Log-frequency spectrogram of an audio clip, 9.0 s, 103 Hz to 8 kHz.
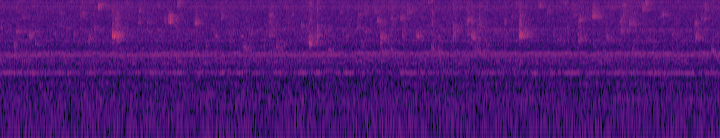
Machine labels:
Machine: pump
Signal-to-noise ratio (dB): 6 dB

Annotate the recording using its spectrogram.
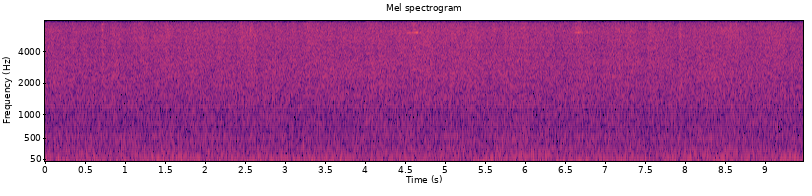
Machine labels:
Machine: fan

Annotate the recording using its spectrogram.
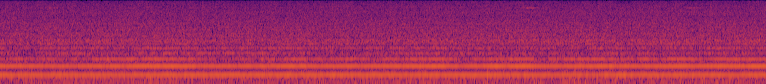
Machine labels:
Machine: fan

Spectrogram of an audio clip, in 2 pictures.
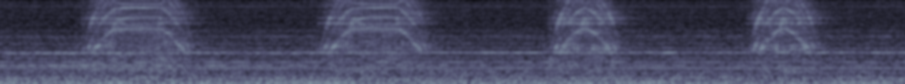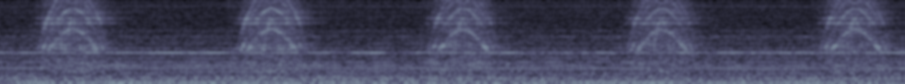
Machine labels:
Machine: slide rail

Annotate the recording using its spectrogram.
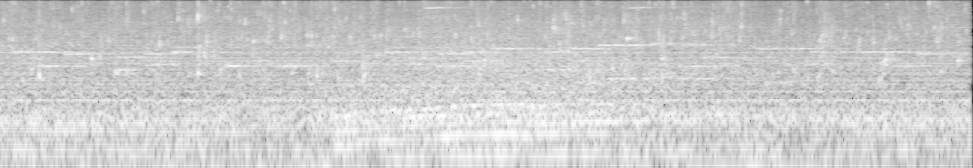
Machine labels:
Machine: pump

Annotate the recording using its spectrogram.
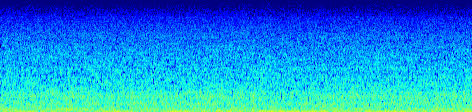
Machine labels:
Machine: fan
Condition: normal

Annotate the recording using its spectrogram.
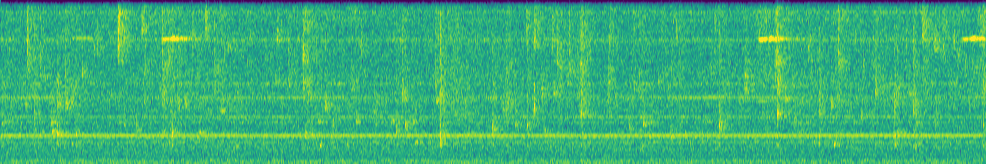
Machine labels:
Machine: pump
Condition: normal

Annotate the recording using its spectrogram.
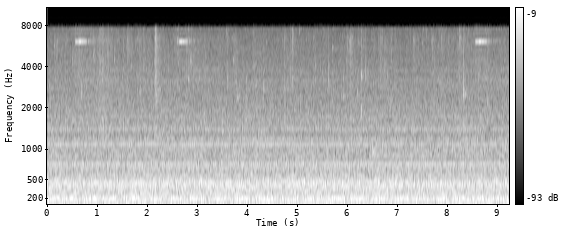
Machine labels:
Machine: pump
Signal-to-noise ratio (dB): -6 dB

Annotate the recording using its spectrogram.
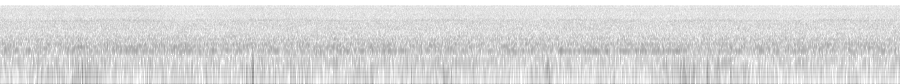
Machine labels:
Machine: fan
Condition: normal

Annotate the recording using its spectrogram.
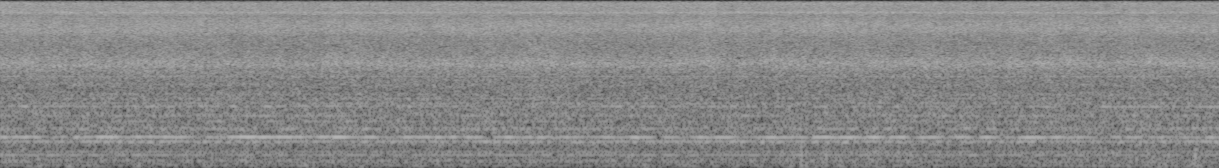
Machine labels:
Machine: fan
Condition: normal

